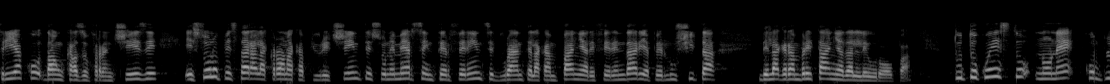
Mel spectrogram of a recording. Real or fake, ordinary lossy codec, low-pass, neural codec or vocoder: real; none; 7.2 kHz; none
